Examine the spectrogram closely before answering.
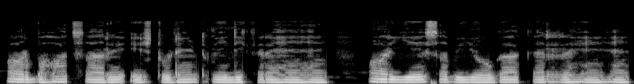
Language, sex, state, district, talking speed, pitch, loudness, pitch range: Hindi, male, Jharkhand, Palamu, 140 wpm, 110 Hz, -15 LUFS, 110-115 Hz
